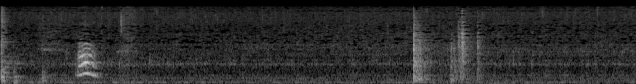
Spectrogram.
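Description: Olive oil and diced vegetables sizzling gently in a pot over lowered heat. About a second in there is a brief high-pitched squeak, the loudest thing here, and two light knocks come about four seconds in.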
